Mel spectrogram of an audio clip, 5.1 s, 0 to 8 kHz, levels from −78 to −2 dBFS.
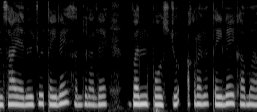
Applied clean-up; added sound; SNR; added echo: none; none; none; none.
